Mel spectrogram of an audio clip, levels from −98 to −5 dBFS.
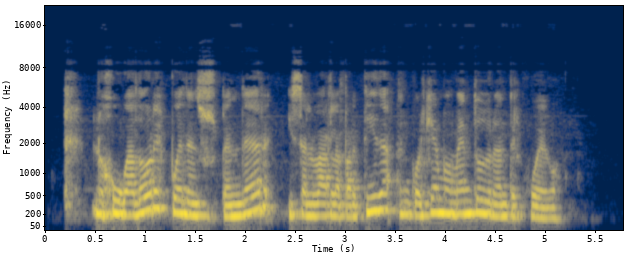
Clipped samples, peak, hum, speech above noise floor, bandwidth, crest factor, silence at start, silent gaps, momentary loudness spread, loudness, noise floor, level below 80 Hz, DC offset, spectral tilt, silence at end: under 0.1%; -2 dBFS; none; 50 dB; 7.8 kHz; 14 dB; 0.2 s; none; 8 LU; -16 LUFS; -65 dBFS; -60 dBFS; under 0.1%; -6.5 dB/octave; 0.6 s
